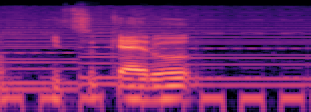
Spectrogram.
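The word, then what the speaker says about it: 見つける: So the te form of mitsukeru is mitsukete. Reminder also that when e and u are between two unvoiced consonants, they're barely heard if at all. So in this case, the u of ske, mitsukeru, mitsuketa.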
